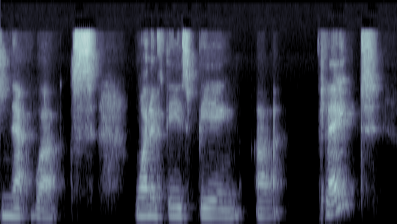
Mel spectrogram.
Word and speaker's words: Pleed: one of these being Pleed. That's spelled actually P-L-E-E-D, but I believe we pronounce it plate in English.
